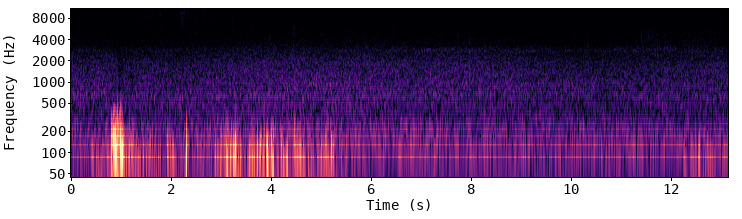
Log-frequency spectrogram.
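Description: A small vehicle engine hums far off.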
